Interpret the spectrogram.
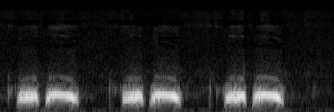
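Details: Spotted dove calling, used to lure wild doves: three paired coos, a short note then a longer arching one, each pair about a second apart, with silence between.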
